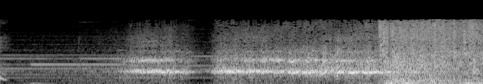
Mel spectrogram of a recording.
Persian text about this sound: دقیقا با همین سرعت که شنیدید این ماشین رفت، یعنی پاشو گذاشته بود رو گاز داشت می رفت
